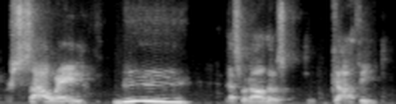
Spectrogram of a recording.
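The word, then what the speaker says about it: Samhain: listened to a ton of Misfits and uh Sam Hayne or sa that's what all those gothy crazy say right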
